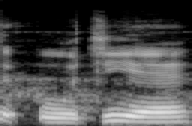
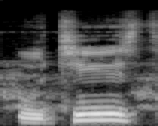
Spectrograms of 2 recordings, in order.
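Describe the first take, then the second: First: چیئے said as chie, final st replaced by a short e; everyday Tehrani چیئے, no t at the end; colloquial Persian. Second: چیست with the full final st; careful bookish چیست, ending clearly in st; formal written Persian. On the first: Teacher showing students how Iranians say it, colloquial Persian. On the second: Teacher showing students the written form, formal Persian. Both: Shown as a demonstration. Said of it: "وہ کہتے ہیں چیز کی جگہ چیئے".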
